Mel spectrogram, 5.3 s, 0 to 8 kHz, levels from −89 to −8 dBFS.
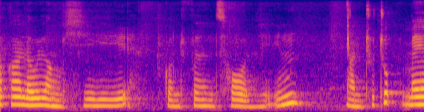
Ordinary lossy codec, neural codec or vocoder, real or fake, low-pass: none; none; real; none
